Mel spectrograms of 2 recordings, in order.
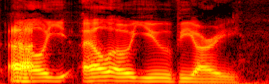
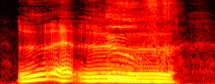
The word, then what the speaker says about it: Louvre: L O U V R E. – That's correct. – Yep. – Louvre.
